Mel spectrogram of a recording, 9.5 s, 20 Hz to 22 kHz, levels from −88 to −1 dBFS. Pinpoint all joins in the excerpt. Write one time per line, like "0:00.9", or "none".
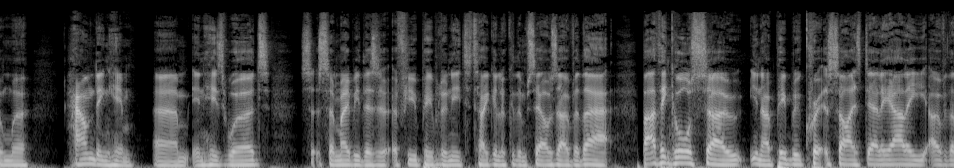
0:06.3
